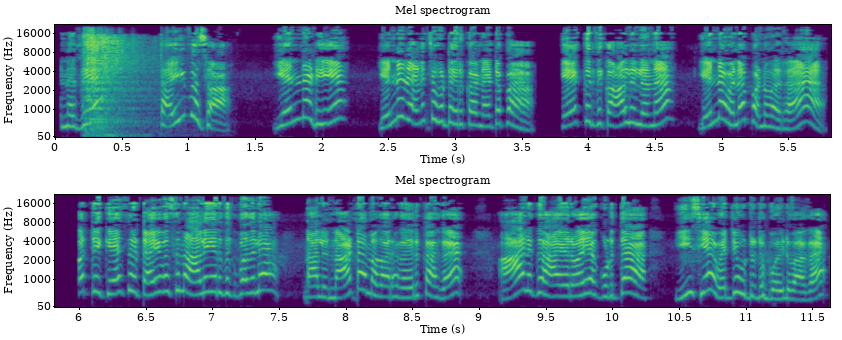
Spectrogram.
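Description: A shrill cartoon busybody of a big sister, acted by a woman, scolding and fussing. Her voice sits extremely high and comes out sharp and bright. It is recorded dry and close, with no room around it. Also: expressive, quick pace, no room sound, exaggerated voice. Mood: indignant. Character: scolding, nosy village elder sister, grown woman. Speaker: cartoon character. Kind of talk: cartoon voice acting.

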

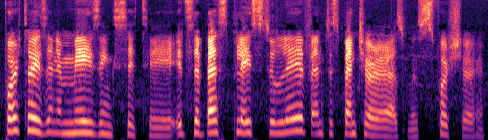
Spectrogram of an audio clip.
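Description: A woman's voice: fairly high pitch, normal speed, a bit bright, low-quality recording. A young woman from Belgium, answering interview questions in an upbeat way.

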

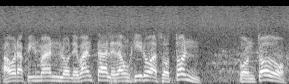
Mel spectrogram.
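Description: A man's voice: high voice, moderate pace, darkish tone, a little hiss or hum. A man with a Mexican accent giving live play-by-play as a wrestling commentator.

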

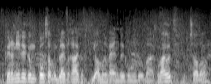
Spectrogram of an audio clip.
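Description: A man's voice: medium pitch, racing, over music. A man giving casual let's play commentary, chatty and jokey, teasing the game's characters. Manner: jokey, chatty, mocking the game. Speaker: gaming YouTuber.

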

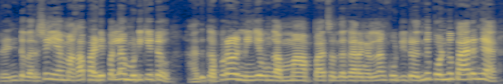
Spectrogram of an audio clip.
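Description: A woman voicing a jovial village father in an animated cartoon, speaking with a Kanyakumari Tamil accent in a teasing, laughing manner. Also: low voice, rapid-fire. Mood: reassuring.

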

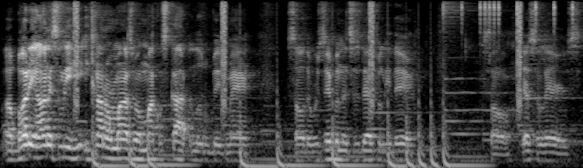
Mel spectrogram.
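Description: A man's voice: mid-range voice, fairly even intonation, quick pace, roomy sound, over music. A man hosting a reaction video, talking casually and saying "man" often. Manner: laid-back, says "man" a lot. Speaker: reaction channel host.

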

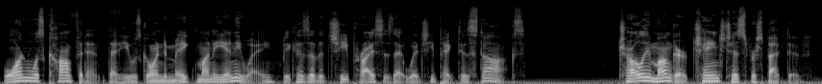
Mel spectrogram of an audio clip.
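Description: A man giving measured, scripted documentary narration. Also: on the low side, very animated, dry recording. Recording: narration over clear background music.

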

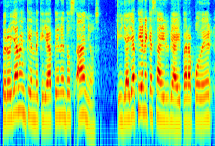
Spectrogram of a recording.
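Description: A woman's voice: fairly high pitch, a little fast, lightly acted. A woman playing a worried, pleading wife. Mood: explaining. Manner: pleading, calming. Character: worried wife, house owner. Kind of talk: amateur drama acting.

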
